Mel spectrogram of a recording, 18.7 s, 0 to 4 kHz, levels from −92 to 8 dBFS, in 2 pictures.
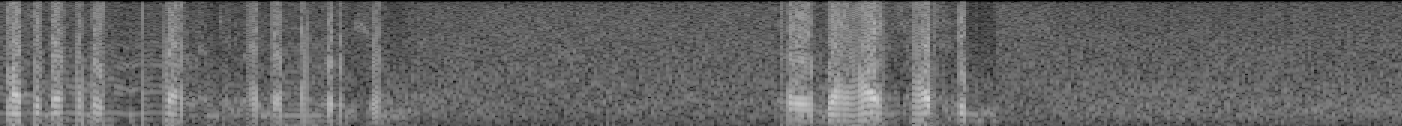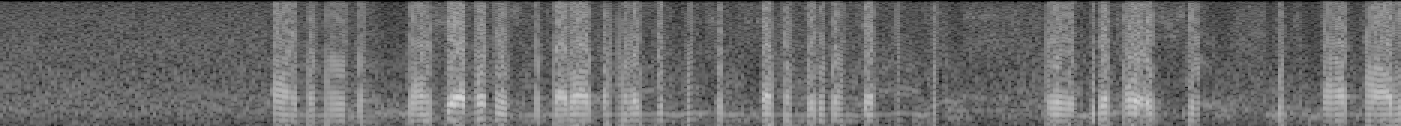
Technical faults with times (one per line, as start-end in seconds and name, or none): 0.00-18.69 mu-law and A-law mixed up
